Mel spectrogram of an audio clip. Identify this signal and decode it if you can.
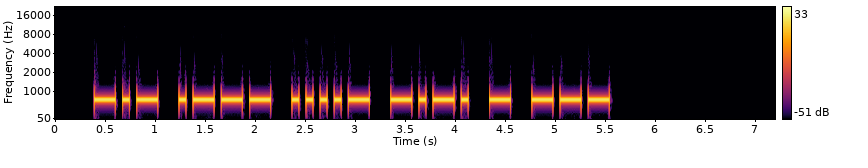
Morse code, heard as a keyed tone, about 17 wpm, 700 Hz. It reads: KJ4CTO
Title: USA Call Signs - 6 Characters - Repeated 2x - 17wpm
